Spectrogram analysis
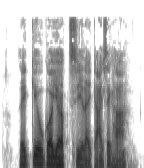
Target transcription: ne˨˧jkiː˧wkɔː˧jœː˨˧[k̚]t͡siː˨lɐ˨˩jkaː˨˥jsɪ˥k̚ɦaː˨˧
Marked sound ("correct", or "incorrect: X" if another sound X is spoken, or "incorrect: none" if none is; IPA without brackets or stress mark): correct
